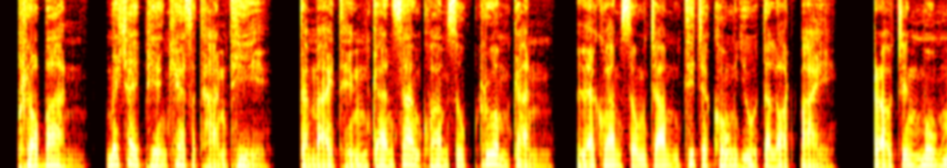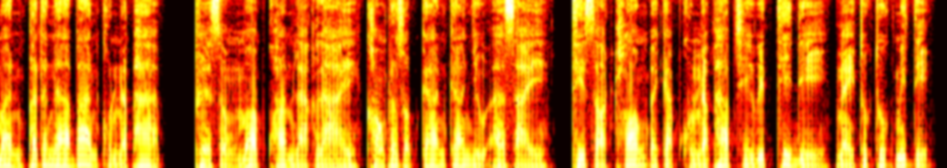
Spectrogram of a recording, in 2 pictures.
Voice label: thai real estate; real estate voice actors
